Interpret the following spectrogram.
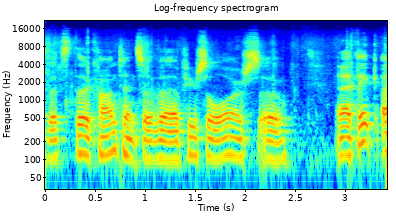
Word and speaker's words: Pier Solar: if you're a southerner it could be Pure Solar you know I I'm from Texas so I would tend to to say it like if I was reading it you know out of the textbook I'd say Pure Solar but let's just call it Pure Solar you know give it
